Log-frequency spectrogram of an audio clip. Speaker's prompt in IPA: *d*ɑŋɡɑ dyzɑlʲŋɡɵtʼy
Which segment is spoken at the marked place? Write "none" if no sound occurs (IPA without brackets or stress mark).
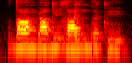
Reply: d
